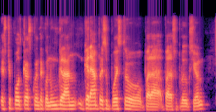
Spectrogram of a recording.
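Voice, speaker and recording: The speaker has an ordinary speaking voice, keeps a moderate pace, and shows big swings in loudness. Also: man. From Mexico City. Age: 30s. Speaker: podcast co-host. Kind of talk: casual chat. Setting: apartment home recording.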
